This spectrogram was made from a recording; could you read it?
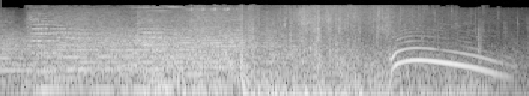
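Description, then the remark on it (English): A heavy, booming superhero landing impact from a movie clip of the Wade Wilson origin story starring Ryan Reynolds, amid a dense, rumbling soundtrack, followed right after by a bright tone that swoops up and slowly glides down. “She's going to do a superhero landing.”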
